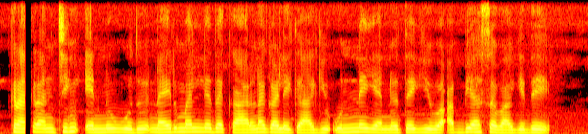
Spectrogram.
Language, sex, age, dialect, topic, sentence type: Kannada, female, 18-24, Coastal/Dakshin, agriculture, statement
